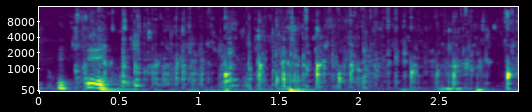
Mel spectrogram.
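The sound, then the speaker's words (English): Liquid pours steadily into a glass, a bubbly, gurgling splash lasting a few seconds, with a faint voice murmuring underneath. “Probably making some people have to, like, pee. Or do you want to pour you one also? Pour with us.”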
